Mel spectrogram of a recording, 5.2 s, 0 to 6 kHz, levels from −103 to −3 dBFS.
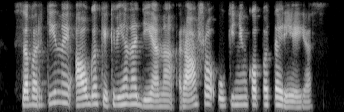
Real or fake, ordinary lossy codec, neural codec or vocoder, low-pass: real; Opus, 32 kbps; none; 5.4 kHz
